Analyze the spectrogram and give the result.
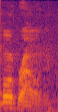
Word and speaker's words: Cuarón: No, it's because you're putting the emphasis on the wrong syllable. So just, I would say, like, Cuarón. – Cuarón.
